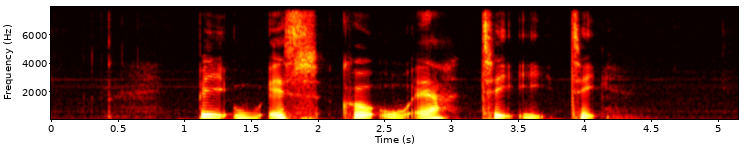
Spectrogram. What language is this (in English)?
Danish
